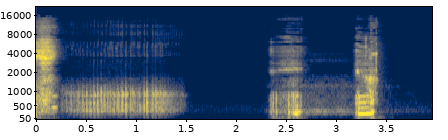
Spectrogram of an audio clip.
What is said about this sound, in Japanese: 隣の個室、いびきうるさい。お互い寝カフェで寝てるんだからもうちょっと気を配ってほしいなぁ、もう。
